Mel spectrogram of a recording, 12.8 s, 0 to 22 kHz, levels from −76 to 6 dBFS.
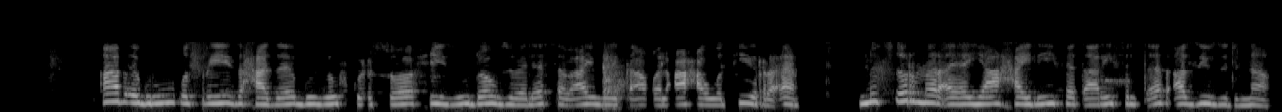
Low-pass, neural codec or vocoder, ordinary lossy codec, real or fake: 5.4 kHz; none; Opus, 16 kbps; real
